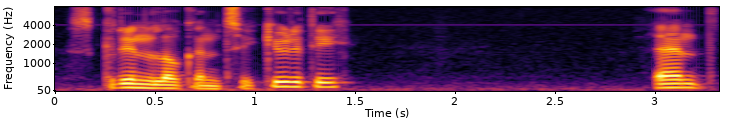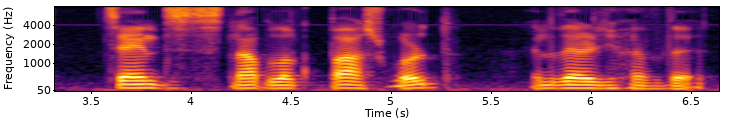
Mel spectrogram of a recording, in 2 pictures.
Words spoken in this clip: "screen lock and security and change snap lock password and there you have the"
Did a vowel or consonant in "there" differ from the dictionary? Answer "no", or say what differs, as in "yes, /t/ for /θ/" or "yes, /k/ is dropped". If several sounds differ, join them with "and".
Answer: no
